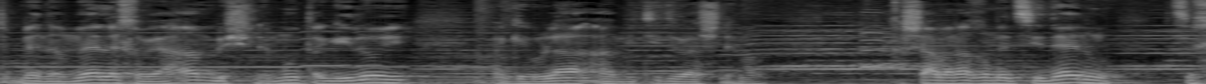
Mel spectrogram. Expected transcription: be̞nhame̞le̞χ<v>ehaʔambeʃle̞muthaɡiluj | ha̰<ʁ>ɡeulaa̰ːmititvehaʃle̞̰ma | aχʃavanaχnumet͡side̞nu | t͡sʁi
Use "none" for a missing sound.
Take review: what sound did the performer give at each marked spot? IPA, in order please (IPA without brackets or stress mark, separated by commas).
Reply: v, none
